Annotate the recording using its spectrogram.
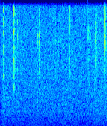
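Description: Near silence with a few faint computer mouse clicks, spaced irregularly.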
